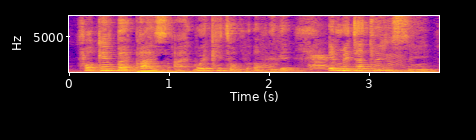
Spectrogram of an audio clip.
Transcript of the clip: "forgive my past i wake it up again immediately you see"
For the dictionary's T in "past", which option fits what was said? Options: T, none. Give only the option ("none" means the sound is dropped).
none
